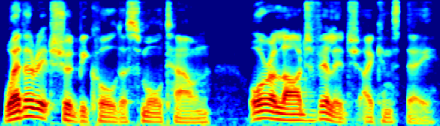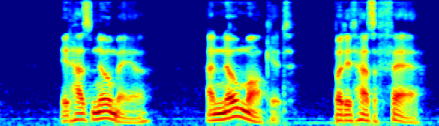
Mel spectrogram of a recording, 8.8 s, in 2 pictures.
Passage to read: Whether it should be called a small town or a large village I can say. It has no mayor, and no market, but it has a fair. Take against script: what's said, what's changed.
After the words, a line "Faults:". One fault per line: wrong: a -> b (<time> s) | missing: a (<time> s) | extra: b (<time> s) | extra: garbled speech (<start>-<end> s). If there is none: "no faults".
Whether it should be called a small town or a large village I can say. It has no mayor, and no market, but it has a fair.
Faults:
no faults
